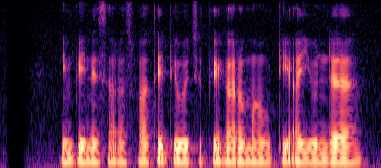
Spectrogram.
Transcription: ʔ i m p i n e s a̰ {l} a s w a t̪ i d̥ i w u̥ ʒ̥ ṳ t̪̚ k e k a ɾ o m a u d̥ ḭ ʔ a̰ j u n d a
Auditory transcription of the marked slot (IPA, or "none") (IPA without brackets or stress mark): ɾ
